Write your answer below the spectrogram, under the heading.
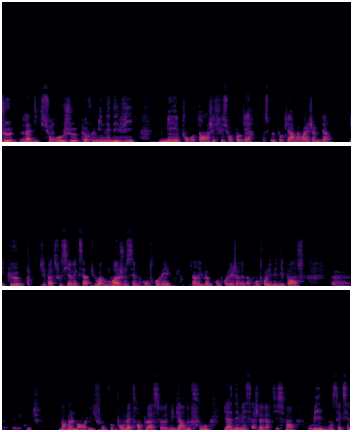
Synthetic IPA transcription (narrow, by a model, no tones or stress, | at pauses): ʒølad̪iksjɔ̃ʔoʒøpøʁɥined̪evi | mɛpʰuʁot̪ɑ̃ʒekχisyʁləpɔkʲɛʁpaʁsə̥kələpɔkʲɛʁbãwɛʒɛmbjɛ̃ | ekə | ʒepad̪əsusiavɛksat̪yvwamwaʒəsɛməkɔ̃t̪χole | ʒaʁivaməkɔ̃t̪χoleʒaʁivakɔ̃t̪χolemed̪epɑ̃s | ø | ekut̪ | nɔʁmalmɑ̃ilfɔ̃t̪upuʁmɛt̪χɑ̃plasød̪eɡaʁd̪əfujad̪emesaʒd̪avɛʁt̪ismɑ̃wiɔ̃sɛksɛ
